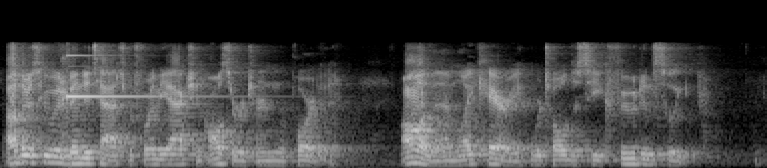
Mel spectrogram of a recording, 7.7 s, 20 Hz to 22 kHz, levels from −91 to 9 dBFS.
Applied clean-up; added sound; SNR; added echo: none; Marimba, xylophone; 1 dB; reverberation time 1.4 s.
